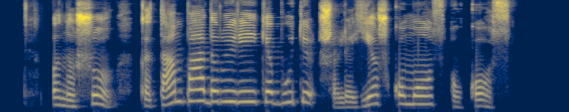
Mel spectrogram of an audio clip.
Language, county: Lithuanian, Kaunas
